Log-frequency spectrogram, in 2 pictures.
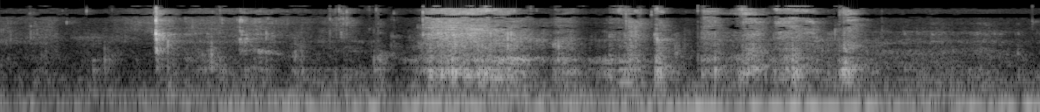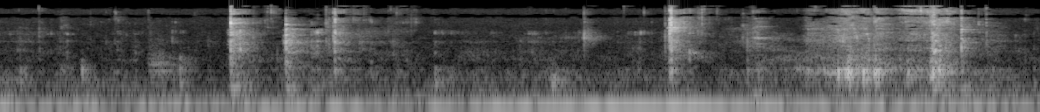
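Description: Close-miked chewing and crunching of chana nimki jhol, with several sharp clicks of a metal spoon against the ceramic bowl, over a low steady hum.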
